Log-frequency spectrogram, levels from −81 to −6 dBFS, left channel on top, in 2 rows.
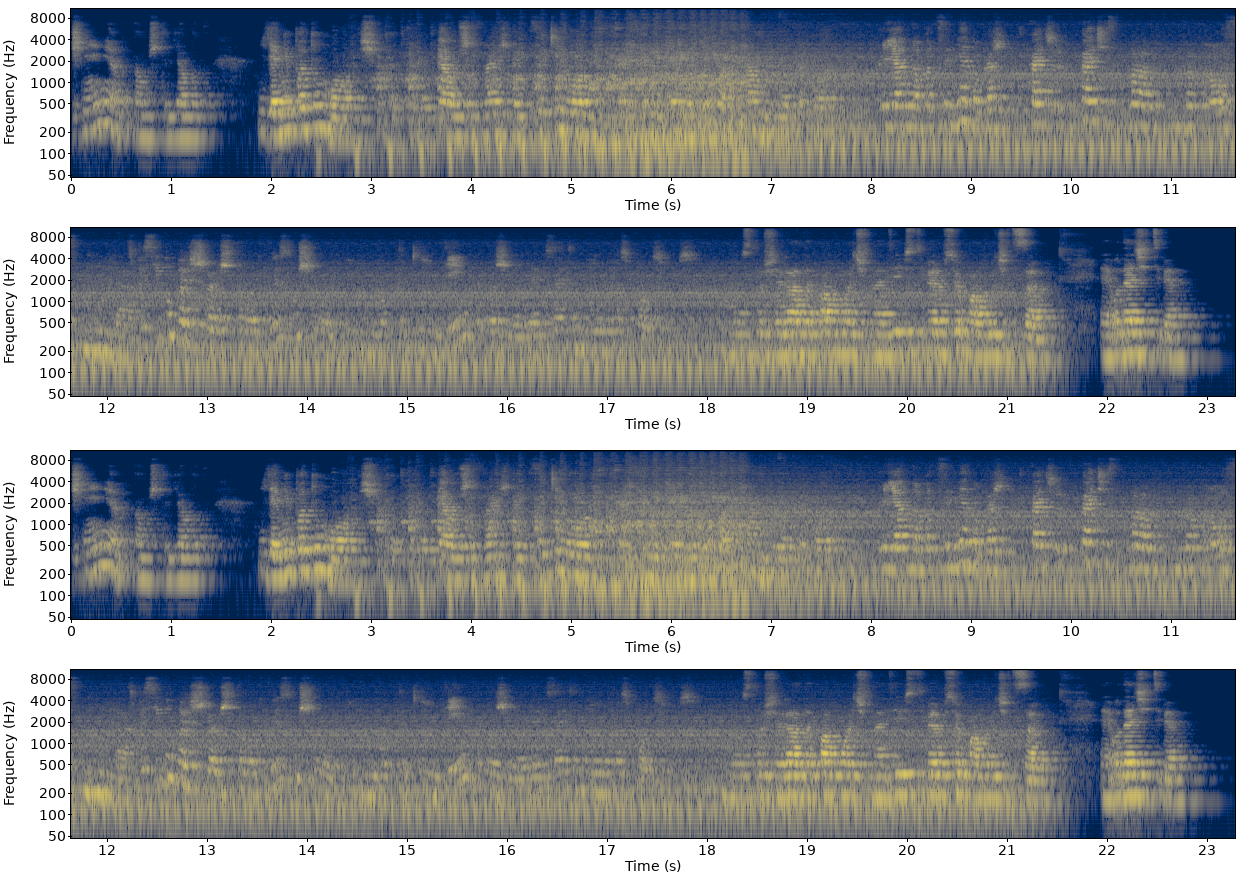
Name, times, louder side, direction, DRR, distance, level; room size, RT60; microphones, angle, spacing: voice 1, 0.0-7.7 8.0-11.7 12.0-17.9, equal, 90° left, -9 dB, 1.3 m, -29 dB
sound 1, 2.1-21.5, equal, 15° right, 0.8 m, -31 dB
voice 2, 11.7-12.3 18.1-22.7, right 1 dB, 65° left, -8 dB, 1.5 m, -25 dB
2.5 x 2.3 x 2.3 m, 0.63 s
head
